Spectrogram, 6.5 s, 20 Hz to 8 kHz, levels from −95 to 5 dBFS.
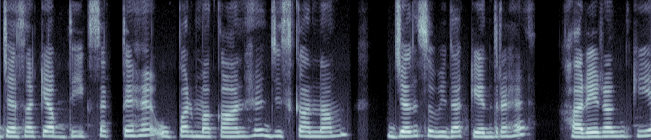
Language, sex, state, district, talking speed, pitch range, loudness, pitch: Hindi, female, Uttar Pradesh, Lalitpur, 175 wpm, 250-280 Hz, -18 LUFS, 260 Hz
